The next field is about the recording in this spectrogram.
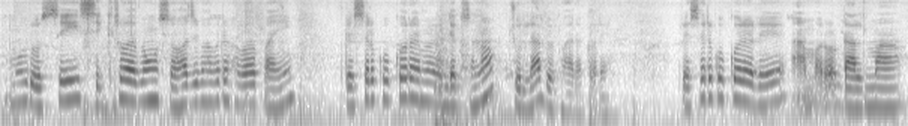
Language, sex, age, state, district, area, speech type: Odia, female, 45-60, Odisha, Puri, urban, spontaneous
